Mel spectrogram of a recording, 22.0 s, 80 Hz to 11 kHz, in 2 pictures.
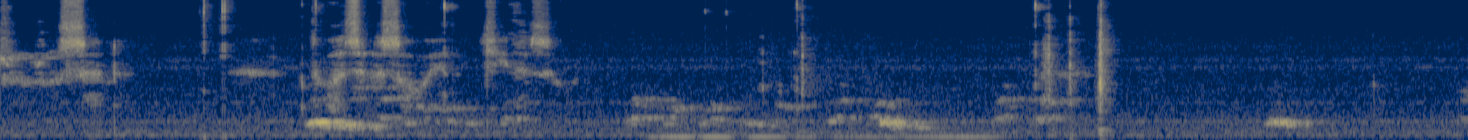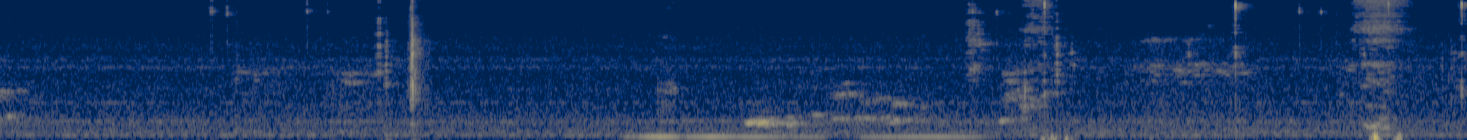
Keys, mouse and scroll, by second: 2.4 middle click, 5.4 click, 6.2 middle click, 8.1 g, 13.3 click, 13.9 g, 18.8 middle click, 20.8 click, 21.5 middle click.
